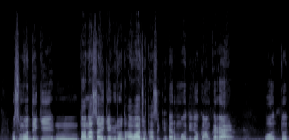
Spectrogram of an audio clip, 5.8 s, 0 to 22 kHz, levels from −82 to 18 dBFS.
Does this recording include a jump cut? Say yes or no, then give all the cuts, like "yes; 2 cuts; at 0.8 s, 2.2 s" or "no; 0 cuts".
yes; 1 cut; at 3.4 s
